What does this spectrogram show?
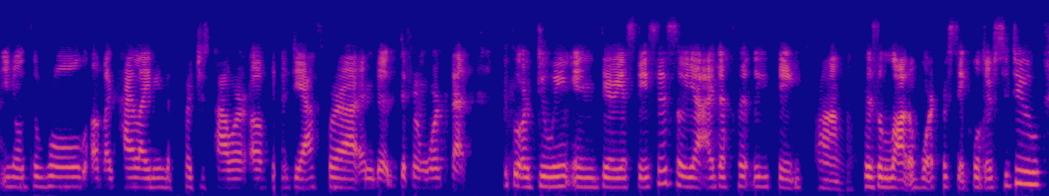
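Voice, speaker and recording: A woman with a low voice hosts an online webinar in a casual, effusive way, peppering her talk with informal asides. The sound is dry and slightly dull. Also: fairly bright tone, dry recording. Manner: informal, effusive, frequent "like" and "you know". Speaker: webinar host, moderator. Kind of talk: casual spoken moderation.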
